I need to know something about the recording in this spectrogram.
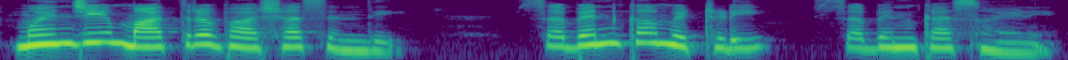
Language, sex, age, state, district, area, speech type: Sindhi, female, 18-30, Gujarat, Surat, urban, spontaneous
